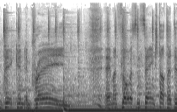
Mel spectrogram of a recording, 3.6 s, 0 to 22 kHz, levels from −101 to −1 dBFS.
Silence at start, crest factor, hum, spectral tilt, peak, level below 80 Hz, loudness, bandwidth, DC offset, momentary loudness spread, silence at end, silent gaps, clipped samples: 0 s; 12 dB; none; -5 dB/octave; -8 dBFS; -22 dBFS; -22 LUFS; 19 kHz; under 0.1%; 2 LU; 0 s; none; under 0.1%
